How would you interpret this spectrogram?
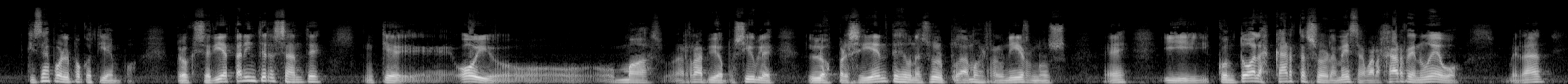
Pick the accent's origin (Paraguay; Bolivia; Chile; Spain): Paraguay; Y nosotros como paraguayos, en primer lugar, lo sentimos muchísimo.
